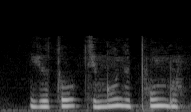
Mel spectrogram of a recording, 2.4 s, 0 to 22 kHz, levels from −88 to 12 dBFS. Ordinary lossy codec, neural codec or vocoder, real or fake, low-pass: MP3, 24 kbps; codec, 32 kHz, 1.9 kbps, SNAC; fake; 7.2 kHz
